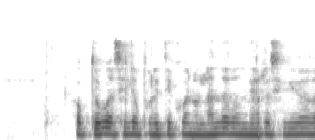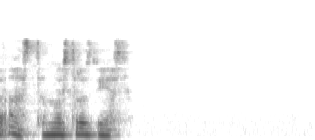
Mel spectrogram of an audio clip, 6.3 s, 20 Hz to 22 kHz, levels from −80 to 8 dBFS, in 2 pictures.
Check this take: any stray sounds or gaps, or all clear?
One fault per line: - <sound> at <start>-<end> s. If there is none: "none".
none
